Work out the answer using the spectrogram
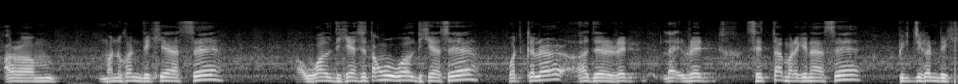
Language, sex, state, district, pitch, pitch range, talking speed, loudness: Nagamese, male, Nagaland, Dimapur, 160 Hz, 150-180 Hz, 145 wpm, -14 LUFS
